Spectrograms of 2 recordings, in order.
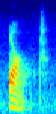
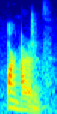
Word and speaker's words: aren't: good so let's repeat aren't you know they're aren't aren't aren't one syllable or two syllables yes one one sorry there aren't aren't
